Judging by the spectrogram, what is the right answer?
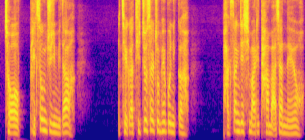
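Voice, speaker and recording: A woman's voice: on the low side, moderate pace, dry recording, clean studio sound, lightly acted. A woman voicing a polite young man who earnestly thanks someone over the phone. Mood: grateful.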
